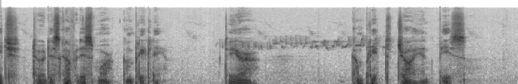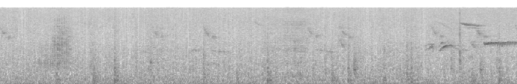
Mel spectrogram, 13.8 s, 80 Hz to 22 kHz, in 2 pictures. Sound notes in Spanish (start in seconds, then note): 8.3 Silencio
